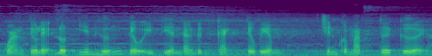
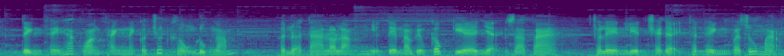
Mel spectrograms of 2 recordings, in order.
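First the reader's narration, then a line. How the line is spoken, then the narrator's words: Warm soft laugh. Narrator (Vietnamese): trong lòng Tiêu Viêm cũng xuất hiện một tia ấm áp, khẽ cười nói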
